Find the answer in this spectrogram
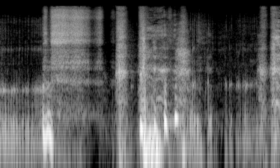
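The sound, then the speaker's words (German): A human voice imitating snoring with a few rough, wheezy snorts and breathy rasps in separate bursts, fairly faint with quiet gaps between them. “Hast du Schnarchgeräusche? Schlafgeräusche?”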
